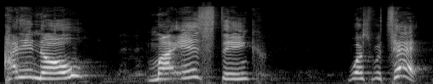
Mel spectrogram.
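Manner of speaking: high, loud and slow; heated protest. Real, not acted. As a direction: insist on your instinct. Defending herself, heated.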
